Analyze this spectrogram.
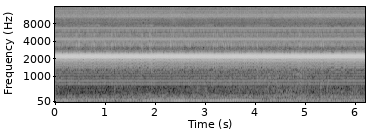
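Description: A mole cricket sings a continuous, loud, even trill, so rapid it merges into a single buzzing tone. The pitch stays level from start to finish, with no pauses or breaks.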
